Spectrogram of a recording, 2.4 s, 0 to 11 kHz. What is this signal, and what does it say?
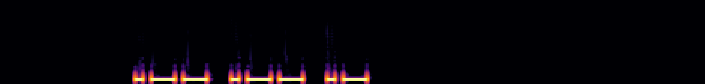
Morse code, heard as a keyed tone, about 44 wpm, 700 Hz. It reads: WWA
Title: ARRL Sections 45wpm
